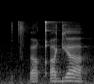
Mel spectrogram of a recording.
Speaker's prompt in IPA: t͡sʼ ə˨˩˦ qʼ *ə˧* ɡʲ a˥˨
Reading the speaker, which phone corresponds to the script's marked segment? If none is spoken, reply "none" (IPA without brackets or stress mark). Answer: ə˧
